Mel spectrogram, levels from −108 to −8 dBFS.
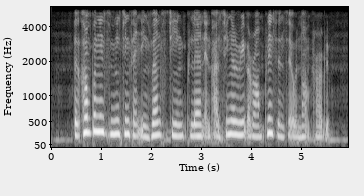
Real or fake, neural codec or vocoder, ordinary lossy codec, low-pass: fake; autoencoder, 44.1 kHz, a latent of 192 numbers a frame, MeloTTS; none; 5.4 kHz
